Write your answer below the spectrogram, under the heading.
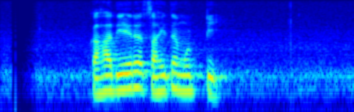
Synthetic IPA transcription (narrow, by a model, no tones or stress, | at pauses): kaɦad̪ijəɾəsɐɦit̪əmuʈːi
